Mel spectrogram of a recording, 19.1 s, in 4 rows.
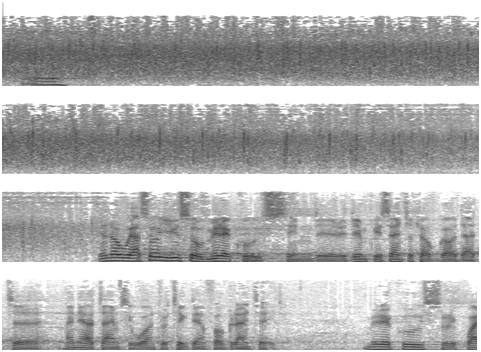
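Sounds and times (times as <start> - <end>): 
Redeemed Christian Church of God congregation applause after prayer: 0.0 - 11.7
speech: 0.3 - 0.8, 10.5 - 17.2, 17.9 - 19.0.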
